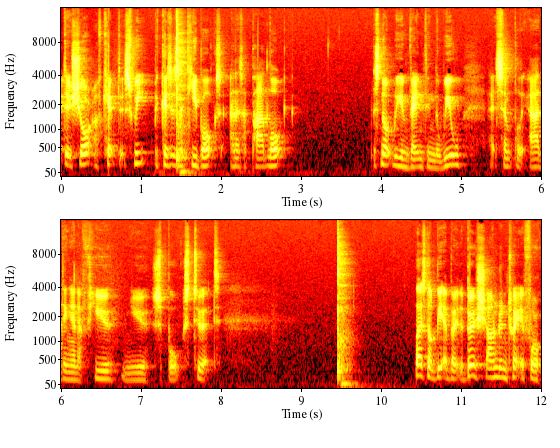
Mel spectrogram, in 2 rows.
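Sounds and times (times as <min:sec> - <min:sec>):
metal box knocking on table: 0:09.5 - 0:09.8.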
